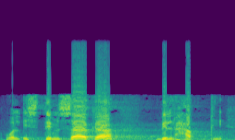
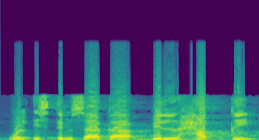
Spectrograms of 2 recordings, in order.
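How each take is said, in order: The two takes are said the same way.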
